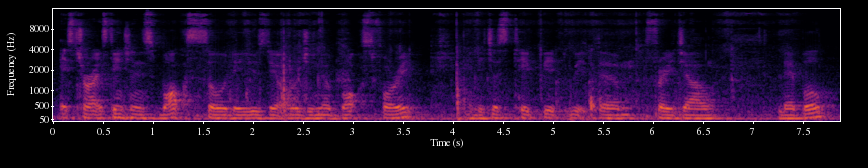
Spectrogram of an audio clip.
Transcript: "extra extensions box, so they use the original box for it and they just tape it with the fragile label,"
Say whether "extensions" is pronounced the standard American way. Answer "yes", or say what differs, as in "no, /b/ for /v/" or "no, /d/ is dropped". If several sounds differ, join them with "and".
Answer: no, /s/ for /z/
